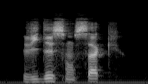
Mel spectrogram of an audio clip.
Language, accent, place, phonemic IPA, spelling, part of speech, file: French, France, Lyon, /vi.de sɔ̃ sak/, vider son sac, verb, LL-Q150 (fra)-vider son sac.wav
- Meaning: to get something off one's chest, to pour one's heart out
